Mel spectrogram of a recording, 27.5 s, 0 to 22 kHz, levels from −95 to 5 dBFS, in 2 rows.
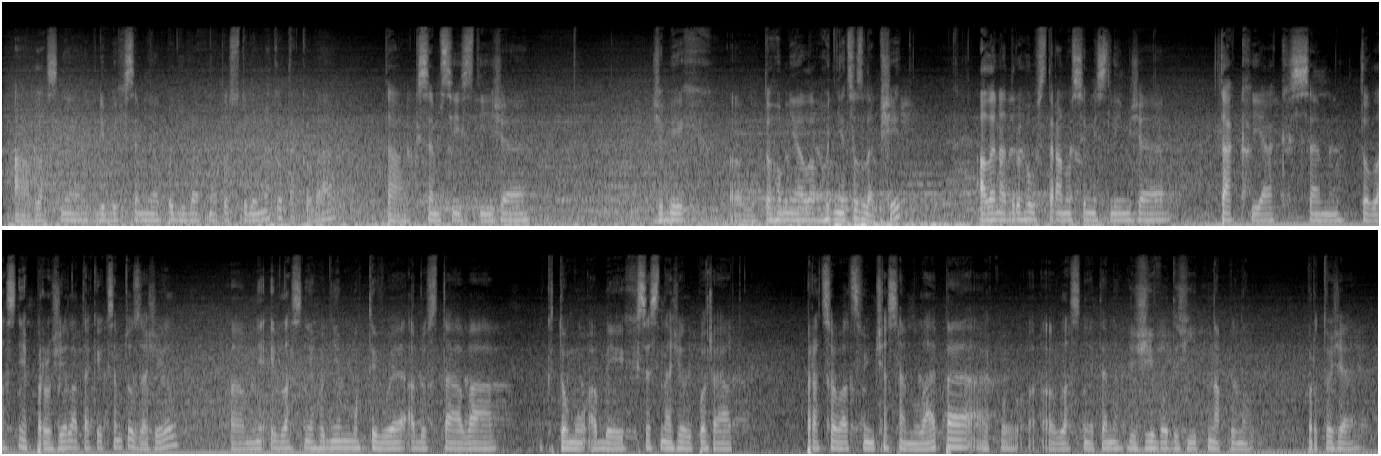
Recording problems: echo of what is said; noticeable; throughout; 190 ms later, 15 dB below the speech
train or aircraft noise; loud; throughout; 8 dB below the speech

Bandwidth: 13.5 kHz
